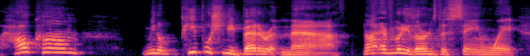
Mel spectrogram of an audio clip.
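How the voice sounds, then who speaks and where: An older man, talking in a loose, animated way full of fillers, on a video call from home. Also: sits high, moderate pace. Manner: animated, rambling, many fillers. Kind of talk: casual conversation.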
